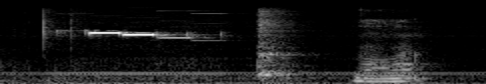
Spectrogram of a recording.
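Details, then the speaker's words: LG washing machine repaired after a PE error: a short falling chime sounds when start is pressed, then it goes quiet; the washer accepts the start command and works normally. "อ้าโอเคครับก็ระบบทำงานปกติแล้วนะครับ"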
